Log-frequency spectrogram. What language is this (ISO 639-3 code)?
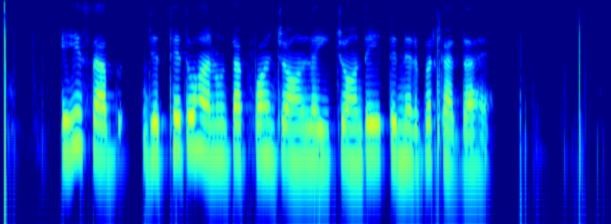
pan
